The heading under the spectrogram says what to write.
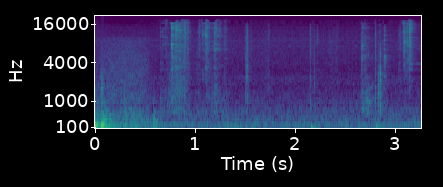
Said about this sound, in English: That drawer there has the silverware. Would you please set the table for us?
